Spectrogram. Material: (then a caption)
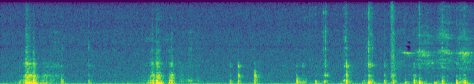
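Plaster. A thin metal pick scratches and digs into a solid white plaster block from a dinosaur-nest excavation kit, releasing crumbs. Quiet, dry scrapes and short taps come in an uneven series over a faint steady low hum, each dying away almost at once.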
